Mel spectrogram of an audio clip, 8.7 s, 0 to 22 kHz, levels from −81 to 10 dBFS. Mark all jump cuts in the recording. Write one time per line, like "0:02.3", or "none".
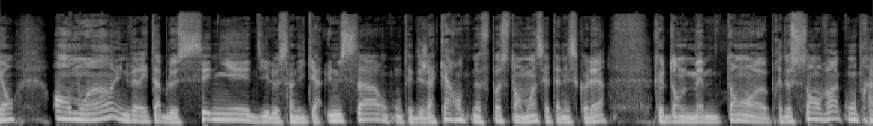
0:06.5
